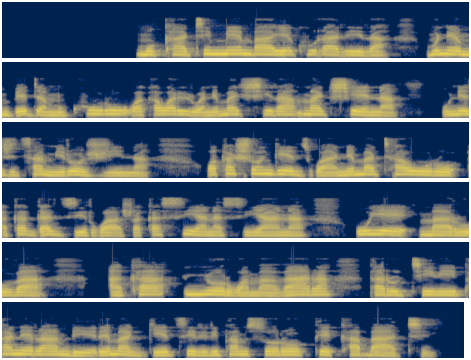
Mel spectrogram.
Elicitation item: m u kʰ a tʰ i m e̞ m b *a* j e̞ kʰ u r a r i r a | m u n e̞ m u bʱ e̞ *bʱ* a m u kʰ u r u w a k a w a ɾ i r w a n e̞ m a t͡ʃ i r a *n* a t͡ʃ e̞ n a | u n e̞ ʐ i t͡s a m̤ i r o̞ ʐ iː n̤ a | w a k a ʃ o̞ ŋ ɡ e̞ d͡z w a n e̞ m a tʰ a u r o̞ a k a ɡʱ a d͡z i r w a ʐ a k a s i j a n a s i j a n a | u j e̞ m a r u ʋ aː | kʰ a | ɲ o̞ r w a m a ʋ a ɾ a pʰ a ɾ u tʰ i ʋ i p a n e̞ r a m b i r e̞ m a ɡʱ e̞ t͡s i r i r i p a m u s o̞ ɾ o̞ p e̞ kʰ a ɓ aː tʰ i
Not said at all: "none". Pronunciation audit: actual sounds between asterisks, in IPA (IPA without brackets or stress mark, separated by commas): a, dʱ, m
